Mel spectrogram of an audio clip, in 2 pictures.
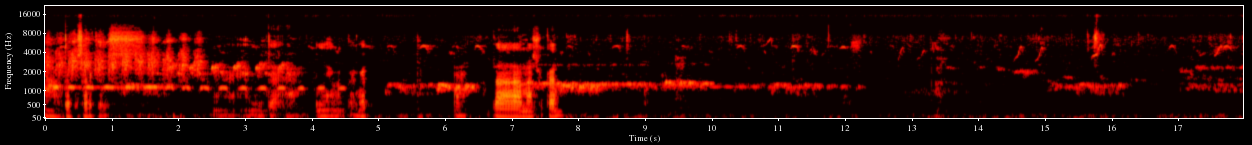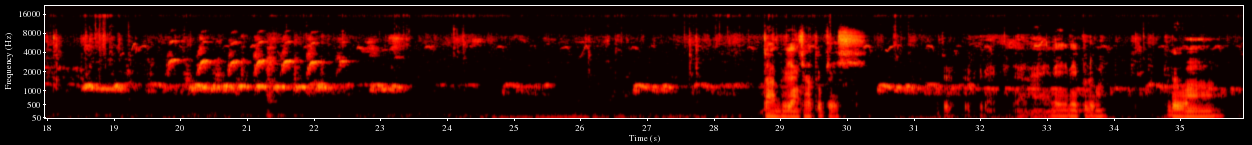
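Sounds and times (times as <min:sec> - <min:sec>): bird chirps: 0:00.0 - 0:35.9.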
